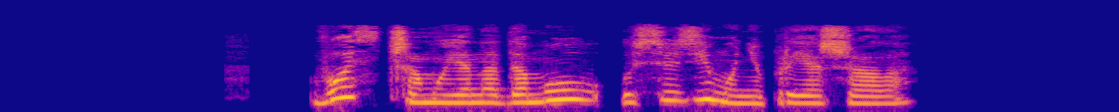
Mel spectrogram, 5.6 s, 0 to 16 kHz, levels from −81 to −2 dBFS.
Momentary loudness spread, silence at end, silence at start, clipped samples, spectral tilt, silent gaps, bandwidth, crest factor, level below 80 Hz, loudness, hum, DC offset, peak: 7 LU; 1.05 s; 1.55 s; under 0.1%; -4 dB/octave; 3.03-3.10 s; 8 kHz; 18 dB; -64 dBFS; -18 LUFS; none; under 0.1%; -2 dBFS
